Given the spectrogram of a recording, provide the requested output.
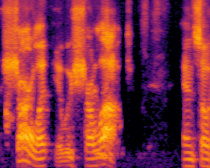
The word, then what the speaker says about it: Charlotte: I love how you pronounce that, by the way. Charlotte? Is that how y'all say it? Yep, it's not Charlotte. Our little town is called Charlotte.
